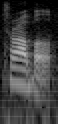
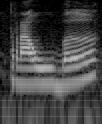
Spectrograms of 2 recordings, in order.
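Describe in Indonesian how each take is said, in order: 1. Vokal pertama terdengar seperti 'uh' pada kata cup. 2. Vokal pertama terdengar seperti 'ow' pada kata mouse. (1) "tapinya ah" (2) "Bukannya trouble"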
